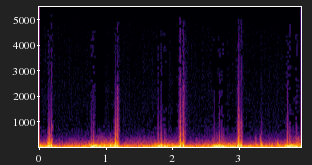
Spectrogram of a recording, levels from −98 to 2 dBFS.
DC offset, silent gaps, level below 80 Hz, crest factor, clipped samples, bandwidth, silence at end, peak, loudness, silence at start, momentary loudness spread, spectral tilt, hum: under 0.1%; none; -12 dBFS; 12 dB; under 0.1%; 1 kHz; 0 s; 0 dBFS; -19 LUFS; 0 s; 16 LU; -13 dB/octave; none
